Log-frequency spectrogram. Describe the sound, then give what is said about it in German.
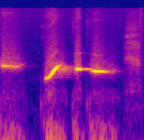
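A man's breathy, half-formed whistle, only hinted rather than properly whistled, traces a short melody: a rising glide, then a few held notes, airy and soft, with no talking over it. “Ich habe, äh, ich habe, ich merke, dass ich immer mehr pfeife, wie mein Opa früher gepfiffen hat. So halb, ähm, nicht richtiges.”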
